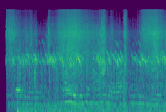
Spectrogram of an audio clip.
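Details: Newly hatched coloured chicks chirping with thirst for drinking water: a dense chorus of many high, shrill peeps overlapping continuously, with some lower clucking tones and a voice speaking in the background.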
